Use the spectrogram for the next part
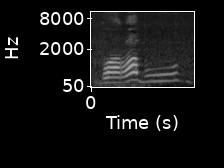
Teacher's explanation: ضاد اور را دونوں کو لمبا نہیں کریں گے، دونوں کو پر کریں گے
